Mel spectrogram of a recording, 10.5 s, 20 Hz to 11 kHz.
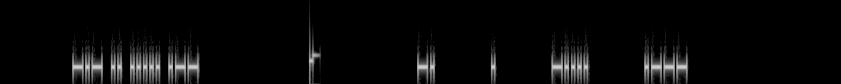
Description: Morse code, heard as a keyed tone, about 31 wpm, spaced as for 15 wpm, 700 Hz. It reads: KI5W NE6J
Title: USA Call Signs - 4 Characters - 6x Character Spacing - 30wpm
